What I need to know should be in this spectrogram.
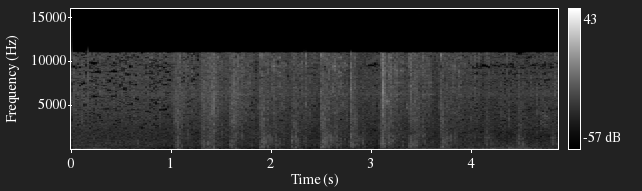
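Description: Footsteps rustle and crunch through dry grass and brush.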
